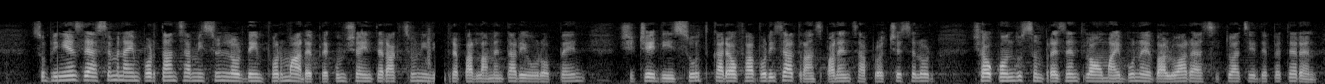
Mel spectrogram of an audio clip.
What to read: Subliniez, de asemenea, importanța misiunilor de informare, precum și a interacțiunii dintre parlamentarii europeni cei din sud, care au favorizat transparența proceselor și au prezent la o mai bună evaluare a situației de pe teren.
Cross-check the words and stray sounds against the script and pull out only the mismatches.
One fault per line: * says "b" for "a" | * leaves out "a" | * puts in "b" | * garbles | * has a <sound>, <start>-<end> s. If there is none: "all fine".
* has a dropout, 4.3-4.4 s
* puts in "și"
* puts in "condus în"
